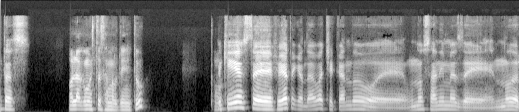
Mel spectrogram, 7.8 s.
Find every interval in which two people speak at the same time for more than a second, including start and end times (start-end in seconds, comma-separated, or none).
none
